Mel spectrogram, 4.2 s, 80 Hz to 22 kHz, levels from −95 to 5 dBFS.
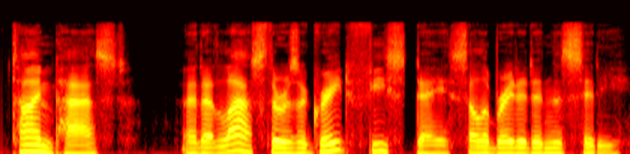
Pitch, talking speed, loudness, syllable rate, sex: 140 Hz, 215 wpm, -19 LUFS, 5.6 syllables/s, male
